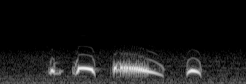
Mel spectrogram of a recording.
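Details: A close, loud spotted dove phrase: two quick hoots, a long mellow coo sliding downward, and one rounded final note, heard against a quiet background.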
